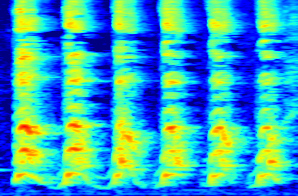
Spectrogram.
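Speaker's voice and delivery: rapid string of repeated yelps; yelping wows. Acted. Fan maddened by coach's choices, repeated yelps. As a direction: yelp it over and over like someone gone mad. Driven mad by the squad list.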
